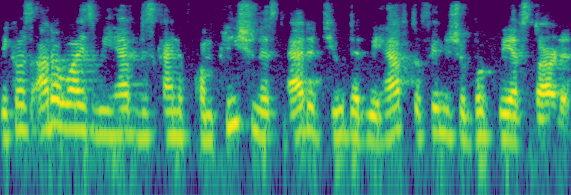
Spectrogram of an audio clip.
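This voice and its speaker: In a German accent, a man speaks at a high pitch with ordinary pitch variation. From Germany. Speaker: PhD student. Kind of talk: interview.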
